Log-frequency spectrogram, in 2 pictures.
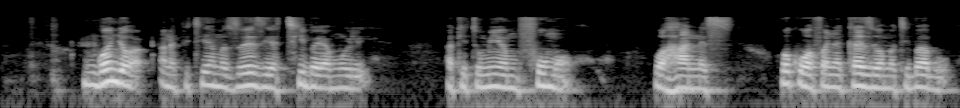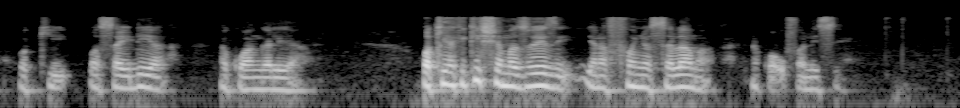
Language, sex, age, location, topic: Swahili, male, 25-35, Wajir, health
